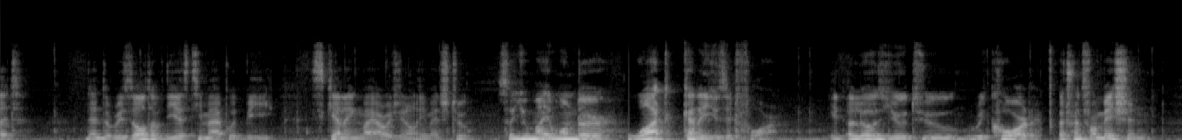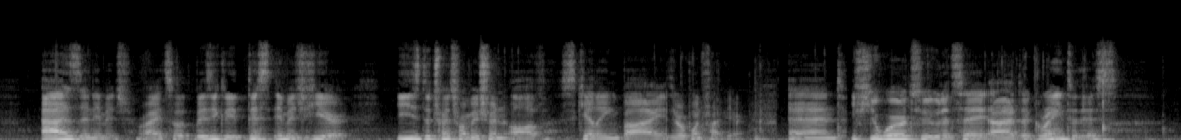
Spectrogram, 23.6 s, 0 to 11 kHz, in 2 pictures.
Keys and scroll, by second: 1.4 1, 4.1 1, 4.5 2, 11.0 1, 12.7 1, 18.6 BackSpace, 18.8 5, 18.9 Return, 19.5 1, 20.2 1, 21.3 Tab, 21.6-22.7 typing, 22.8 Return.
